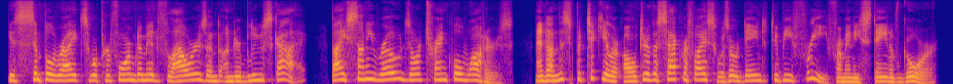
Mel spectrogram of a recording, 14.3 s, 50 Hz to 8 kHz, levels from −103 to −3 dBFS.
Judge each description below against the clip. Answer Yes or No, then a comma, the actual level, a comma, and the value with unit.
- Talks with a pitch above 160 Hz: Yes, medium, 185 Hz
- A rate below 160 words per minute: Yes, average, 145 wpm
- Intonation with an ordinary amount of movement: Yes, average, 4.1 semitones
